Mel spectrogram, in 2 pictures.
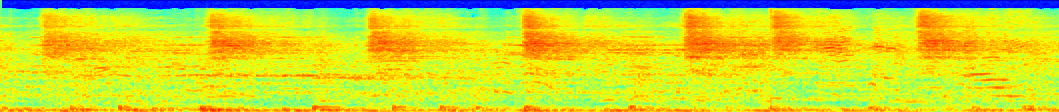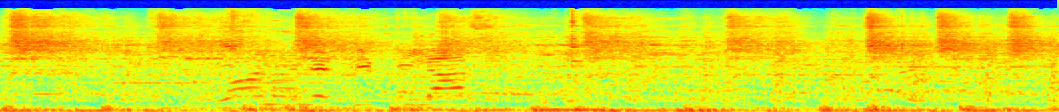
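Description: Procession kirtan: khol (mridanga) drums beating a busy, irregular rhythm under group singing and the voices of a walking crowd, with a bright percussive hit about once a second.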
